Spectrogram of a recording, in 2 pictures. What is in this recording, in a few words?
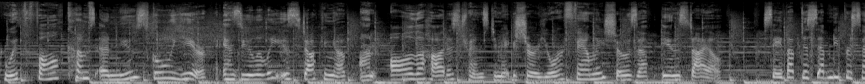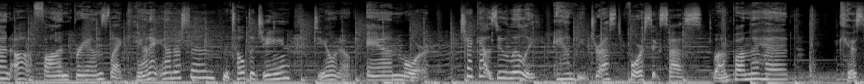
Commercial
